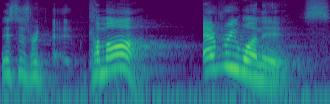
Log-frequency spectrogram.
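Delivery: exasperated, heavily sarcastic complaining tone.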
